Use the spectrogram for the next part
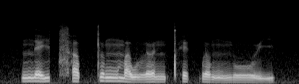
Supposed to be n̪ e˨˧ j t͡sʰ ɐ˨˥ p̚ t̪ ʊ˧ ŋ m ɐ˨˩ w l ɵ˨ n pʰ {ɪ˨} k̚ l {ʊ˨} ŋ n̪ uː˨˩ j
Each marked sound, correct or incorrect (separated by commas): correct, incorrect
